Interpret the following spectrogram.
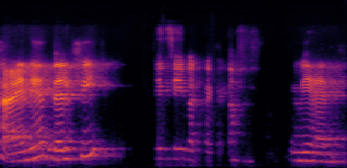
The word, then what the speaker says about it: Jaene: Así se pronuncia, Jaene, Delphi.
